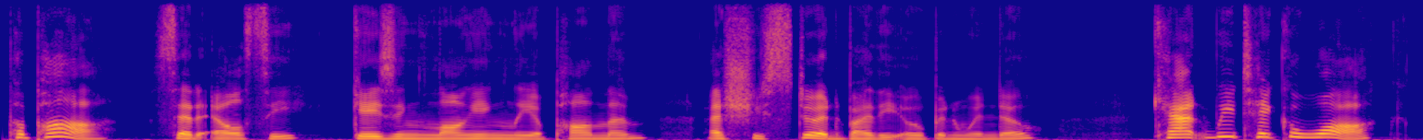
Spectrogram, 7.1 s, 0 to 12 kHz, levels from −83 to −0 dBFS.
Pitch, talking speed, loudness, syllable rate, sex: 185 Hz, 160 wpm, -23 LUFS, 4.7 syllables/s, female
